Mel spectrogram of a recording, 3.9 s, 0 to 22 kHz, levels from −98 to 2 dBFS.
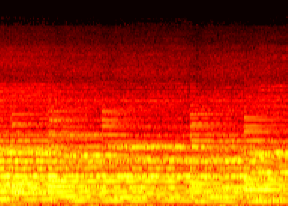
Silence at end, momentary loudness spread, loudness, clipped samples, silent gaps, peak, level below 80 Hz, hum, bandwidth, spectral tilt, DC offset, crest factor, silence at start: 0 s; 4 LU; -21 LUFS; under 0.1%; none; -6 dBFS; -46 dBFS; none; 9 kHz; -9 dB/octave; under 0.1%; 14 dB; 0 s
